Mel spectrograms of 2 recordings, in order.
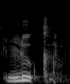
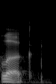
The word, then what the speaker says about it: lewk: spelled L-E-W-K, pronounced Luke, not look.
